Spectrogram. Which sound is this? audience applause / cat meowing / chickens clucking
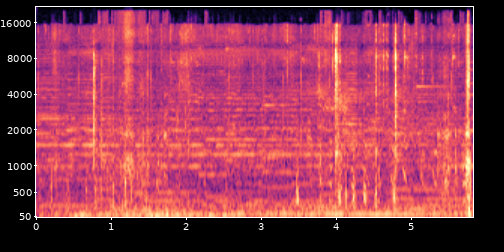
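chickens clucking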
